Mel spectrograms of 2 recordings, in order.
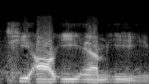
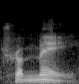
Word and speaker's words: Treme: Hey everybody, welcome to the opening ceremony for TREME, T-R-E-M-E, but it's pronounced TREME. It's not short for extreme, it's TREME.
